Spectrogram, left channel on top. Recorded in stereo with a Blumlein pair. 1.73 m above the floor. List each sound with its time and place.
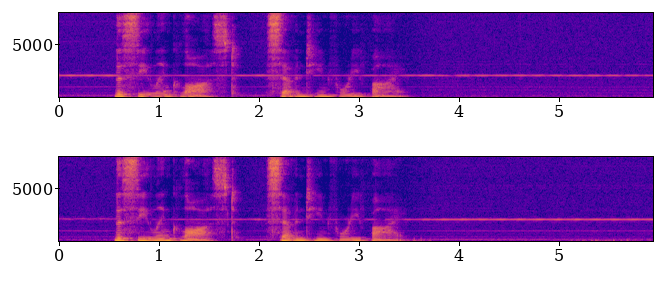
0.6 s a woman speaking: 10° right, 0.8 m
